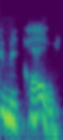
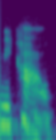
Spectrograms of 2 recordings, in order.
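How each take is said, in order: First: The second syllable has an 'aw' vowel. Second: The second syllable has an 'ah' vowel. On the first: "I say me cold" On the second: "I don't say mikal"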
